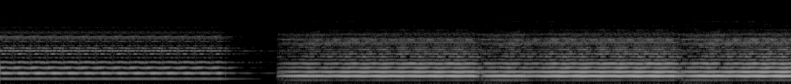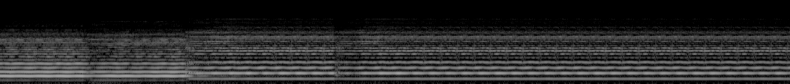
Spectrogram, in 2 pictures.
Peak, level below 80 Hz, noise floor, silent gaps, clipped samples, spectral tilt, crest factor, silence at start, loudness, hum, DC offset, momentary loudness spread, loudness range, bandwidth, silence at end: -18 dBFS; -70 dBFS; -54 dBFS; none; under 0.1%; -3 dB/octave; 12 dB; 0 s; -30 LUFS; none; under 0.1%; 9 LU; 5 LU; 9.4 kHz; 0 s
